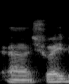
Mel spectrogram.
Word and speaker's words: Shuaib: Next, we can go with Suaib. I'm not sure if I pronounced it right, but, yes. Go ahead. You have been waiting for some time. You have to unmute yourself. Yes. Okay. My name is Shuaib.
